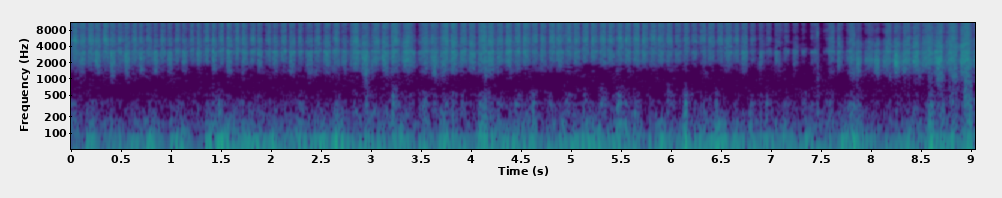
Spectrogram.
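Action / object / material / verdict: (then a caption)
scrape / colored pencil rubbed on a sheet of drawing paper / paper / none. A colored pencil in a metal extender, held in the fingers, is rubbed steadily across a flat sheet of drawing paper on a table to shade a red-pencil Kirby sketch. It makes a continuous, bright, scratchy rubbing of quick overlapping strokes at a steady, quiet level, with a brief dip near the end before the shading resumes.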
